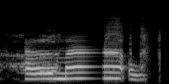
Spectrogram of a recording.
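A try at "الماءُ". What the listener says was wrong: Ahsanti.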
